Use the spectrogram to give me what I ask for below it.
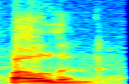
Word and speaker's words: Boland: No, Boland has 1 L, therefore is Boland. Completely illogical.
